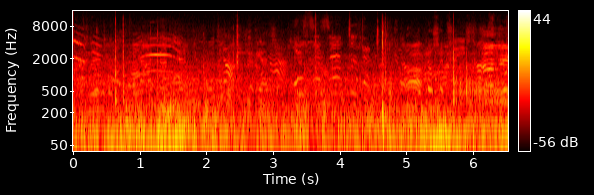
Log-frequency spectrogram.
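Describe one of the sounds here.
Footballers call out to each other from across an open field.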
